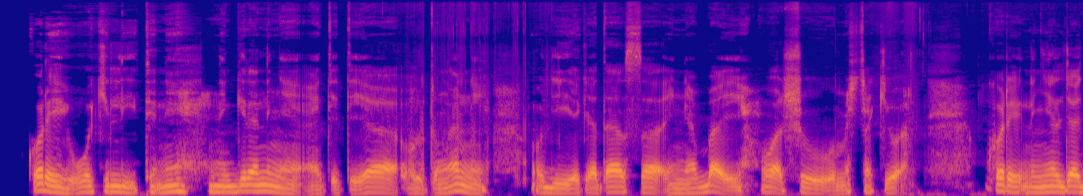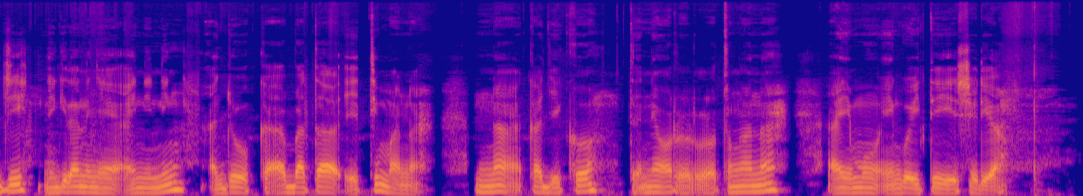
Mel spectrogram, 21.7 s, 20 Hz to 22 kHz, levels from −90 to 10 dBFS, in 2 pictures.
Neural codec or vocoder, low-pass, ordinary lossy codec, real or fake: none; none; none; real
